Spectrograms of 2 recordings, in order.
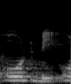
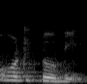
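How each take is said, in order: First: "ought be" with the "to" dropped; wrong way kids say it. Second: "ought to be" with the "to" clearly said; correct reading. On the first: Teacher showing students the wrong reading "ought be", dropping the to. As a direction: say "ought be" as the mistaken form. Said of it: "कुछ बच्चे ऐसे बोलते हैं ought be". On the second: Teacher correcting students to "ought to be", every word clear. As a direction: give the right form "ought to be". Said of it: "ought be नहीं होता". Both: Shown as a demonstration.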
